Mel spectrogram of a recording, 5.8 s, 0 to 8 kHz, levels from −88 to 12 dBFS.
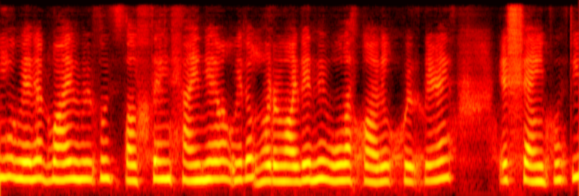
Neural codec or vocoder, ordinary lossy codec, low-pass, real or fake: codec, 16 kHz, 0.5 kbps, FreqCodec, larger model; none; 7.2 kHz; fake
